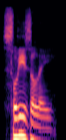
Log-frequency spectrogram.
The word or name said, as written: sleazily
